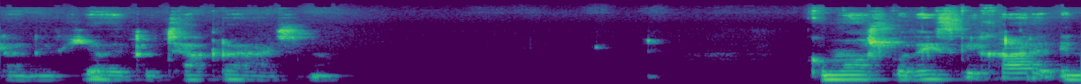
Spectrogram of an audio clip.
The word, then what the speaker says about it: Ajna: En la zona del entrecejo está el chakra Ajna, que también se le conoce como Ajna, Aina, ¿sí? Dependiendo de la tradición lo vamos a pronunciar de una forma u otra. Este chakra en el entrecejo es el encargado de todo el sistema endocrino y del sistema respiratorio superior.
